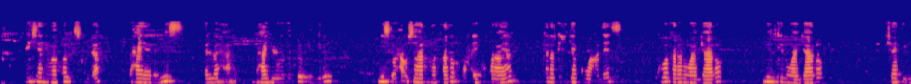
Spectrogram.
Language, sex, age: Somali, female, 25-35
